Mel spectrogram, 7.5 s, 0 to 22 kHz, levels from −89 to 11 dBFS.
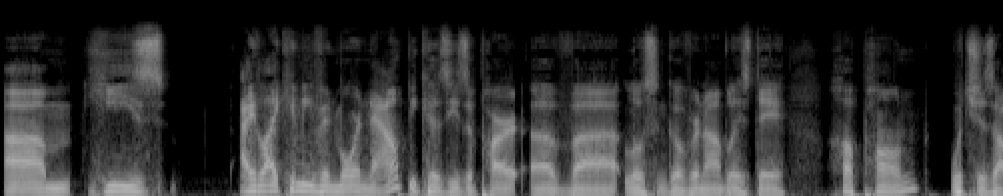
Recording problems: garbled, watery; slightly
abrupt cut into speech; at the end

